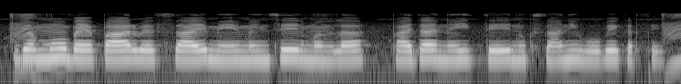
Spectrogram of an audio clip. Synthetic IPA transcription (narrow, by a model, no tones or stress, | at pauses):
d͡ʒɐmːubɛːpaːɾwjəbsaːjmẽmə̃nsemɐnla | pʰaːjd̪anɐit̪enʊksaːniɦoːwekəɾt̪ʰeː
